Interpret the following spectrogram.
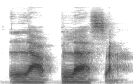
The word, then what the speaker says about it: plaza: as you can see the Z it's called or its pronunciated as as s in Spanish okay La Plaza smoothly not like Z La Plaza no La Plaza smoothly the park the park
